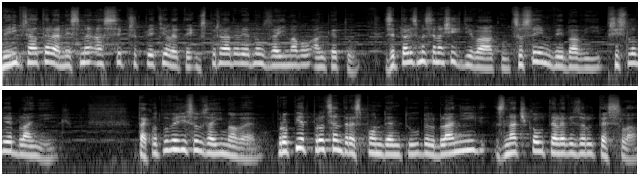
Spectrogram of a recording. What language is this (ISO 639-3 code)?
ces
